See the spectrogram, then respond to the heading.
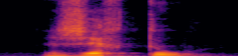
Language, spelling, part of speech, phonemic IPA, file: Dutch, zegt toe, verb, /ˈzɛxt ˈtu/, Nl-zegt toe.ogg
- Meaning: inflection of toezeggen: 1. second/third-person singular present indicative 2. plural imperative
